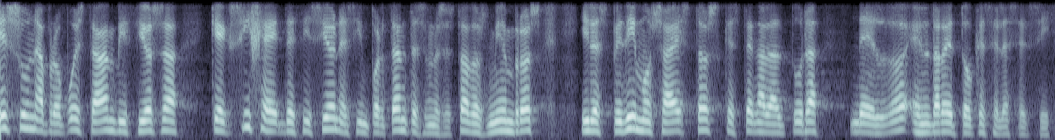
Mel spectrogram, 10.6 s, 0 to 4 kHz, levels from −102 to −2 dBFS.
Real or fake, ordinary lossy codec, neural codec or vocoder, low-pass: fake; none; codec, 16 kHz, about 1 kbps, DyCAST, with the encoder's durations; 3.6 kHz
